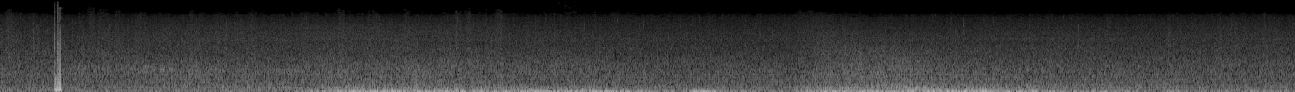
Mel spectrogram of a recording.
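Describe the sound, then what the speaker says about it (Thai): A rainstorm in the video game Valheim gives a steady, fairly faint hiss of falling rain that swells slightly midway, with one sharp click near the start. "ชัดเลยฝนพายุเข้าด้วย"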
